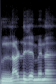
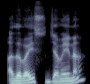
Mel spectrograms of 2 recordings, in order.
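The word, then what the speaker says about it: N'Djamena: पर स्पेलिंग इसके एनडी आगे जमेना है, इसको आप नड जमेना भी कह सकते हो याद रखने के लिए, अदरवाइज जमेना।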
